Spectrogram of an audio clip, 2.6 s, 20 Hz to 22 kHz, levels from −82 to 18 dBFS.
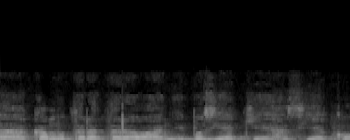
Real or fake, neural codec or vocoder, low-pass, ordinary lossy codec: real; none; 10.8 kHz; AAC, 32 kbps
